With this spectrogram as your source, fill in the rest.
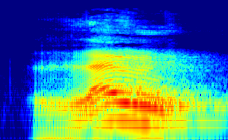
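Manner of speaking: high, loud barked command; loud drill command; harsh shouted order. A narrator's reading. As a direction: bark it again at the boy. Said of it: "sergeant repeats order".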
